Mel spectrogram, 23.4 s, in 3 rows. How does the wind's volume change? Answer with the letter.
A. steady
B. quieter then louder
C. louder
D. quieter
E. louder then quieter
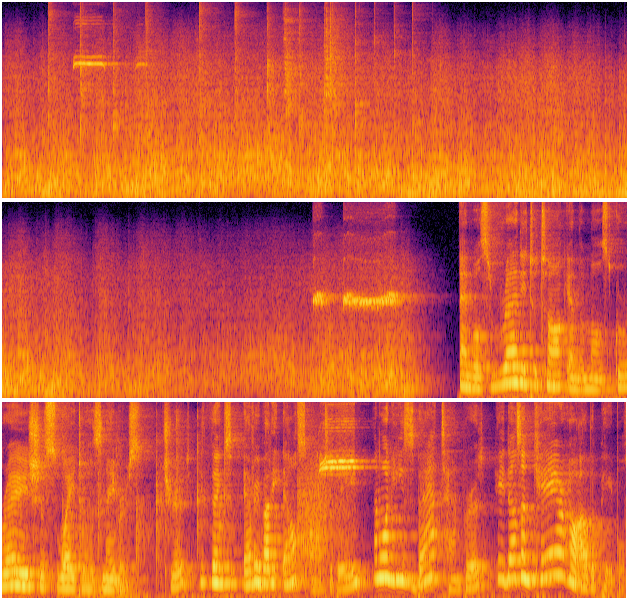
D.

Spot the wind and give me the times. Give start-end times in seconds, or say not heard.
0.0-12.9.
